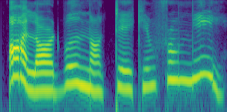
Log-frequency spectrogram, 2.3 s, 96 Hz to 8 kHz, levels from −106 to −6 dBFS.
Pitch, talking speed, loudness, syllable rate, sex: 285 Hz, 210 wpm, -18 LUFS, 4.7 syllables/s, female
